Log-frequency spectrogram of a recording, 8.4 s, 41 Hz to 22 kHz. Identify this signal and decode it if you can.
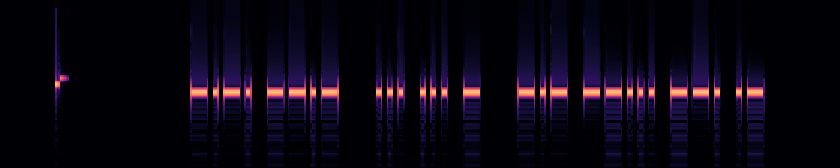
Morse code, heard as a keyed tone, about 22 wpm, 700 Hz. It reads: CQ SST K7GA
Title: K1USN SST QSO Practice - 22wpm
